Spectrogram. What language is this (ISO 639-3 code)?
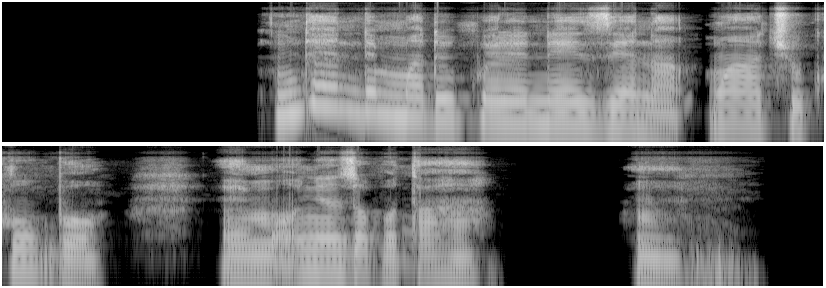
ibo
